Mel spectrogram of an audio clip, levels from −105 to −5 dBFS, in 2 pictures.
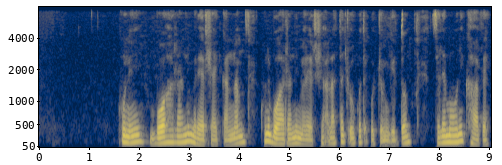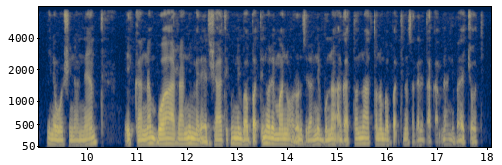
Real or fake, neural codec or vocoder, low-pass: real; none; 7.2 kHz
